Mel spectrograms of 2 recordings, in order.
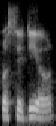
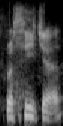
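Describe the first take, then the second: First: The middle is said with a plain 'd' sound. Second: The middle is said with a 'j' sound. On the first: The speaker calls it wrong. "Which is wrong, wrong pronunciation" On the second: The speaker calls it right. "This is প্রসিজার, is never প্রসিডিওর"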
